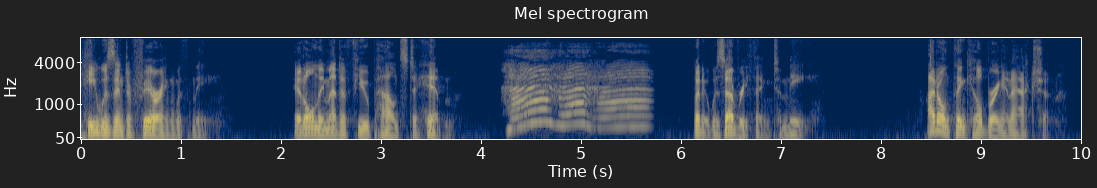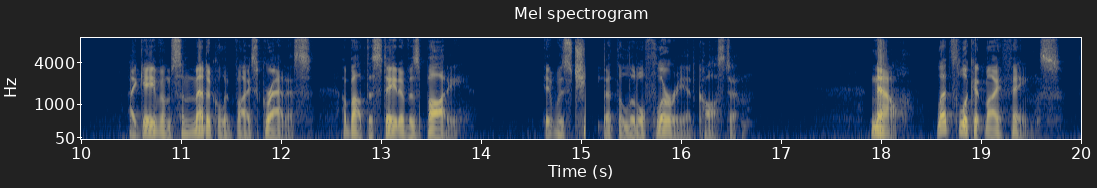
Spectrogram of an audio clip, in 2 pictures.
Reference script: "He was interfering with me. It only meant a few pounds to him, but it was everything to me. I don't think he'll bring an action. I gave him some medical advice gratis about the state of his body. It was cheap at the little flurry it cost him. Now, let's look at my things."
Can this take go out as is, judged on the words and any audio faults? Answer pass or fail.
fail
